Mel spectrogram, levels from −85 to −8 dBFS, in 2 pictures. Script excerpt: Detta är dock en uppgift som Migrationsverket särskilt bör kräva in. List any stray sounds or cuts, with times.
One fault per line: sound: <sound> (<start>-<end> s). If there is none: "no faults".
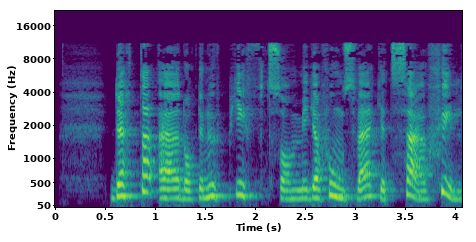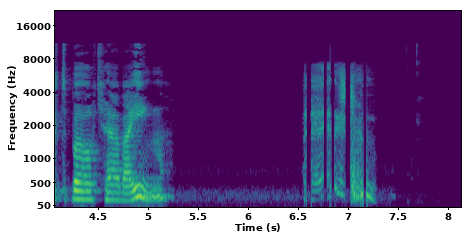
sound: sneeze (6.5-7.3 s)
